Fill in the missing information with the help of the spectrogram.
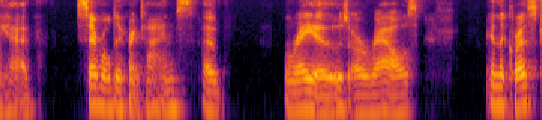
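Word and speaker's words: Rao's: I actually looked up how to say it and I got two different responses. One of them said it's Rayo's and then one of them said Rouse, but it's RAO apostrophe S.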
